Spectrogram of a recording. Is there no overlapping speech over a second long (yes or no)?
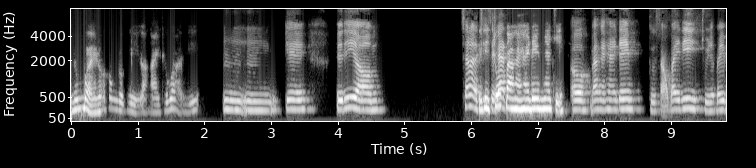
yes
